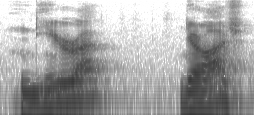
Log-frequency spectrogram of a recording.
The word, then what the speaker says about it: Niraj: Washington Industrial Technology Education Association named Niraj, rhymes with garage, of course, Niraj Agnihotri of Meeker Middle School as a Teacher of the Year for 2024-25.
